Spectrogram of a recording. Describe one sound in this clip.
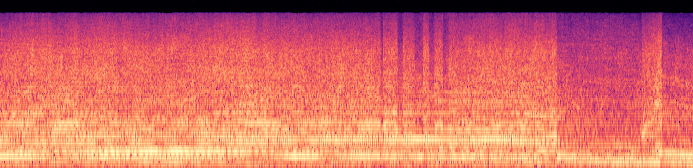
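A racing car engine drones loudly at high, steady revs.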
